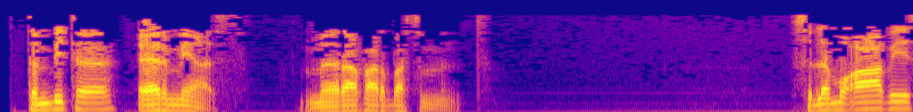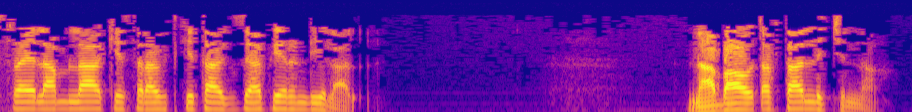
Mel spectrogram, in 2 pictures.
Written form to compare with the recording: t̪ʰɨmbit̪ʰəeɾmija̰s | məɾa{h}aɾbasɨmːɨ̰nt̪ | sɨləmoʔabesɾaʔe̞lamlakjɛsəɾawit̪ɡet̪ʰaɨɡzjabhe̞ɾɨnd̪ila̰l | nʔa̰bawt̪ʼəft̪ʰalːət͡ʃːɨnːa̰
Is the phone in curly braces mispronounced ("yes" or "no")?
yes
